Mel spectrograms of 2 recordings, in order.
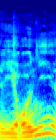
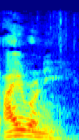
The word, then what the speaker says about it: Irony: Et c'est donc une Swatch, on va dire ironie, hein, je pense. Hein. Irony. C'est ça, exact. Irony, hein, les amis, il faut quand même prononcer les choses correctement, avec un mouvement auto.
